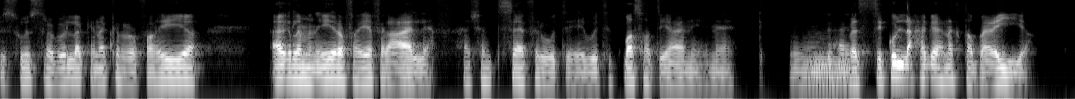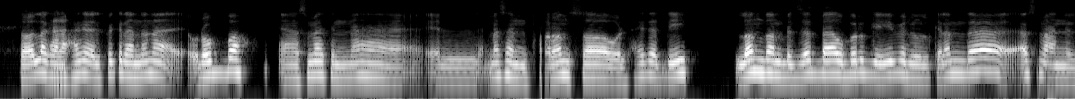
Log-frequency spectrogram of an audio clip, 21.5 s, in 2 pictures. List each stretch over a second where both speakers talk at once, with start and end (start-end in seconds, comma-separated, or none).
none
